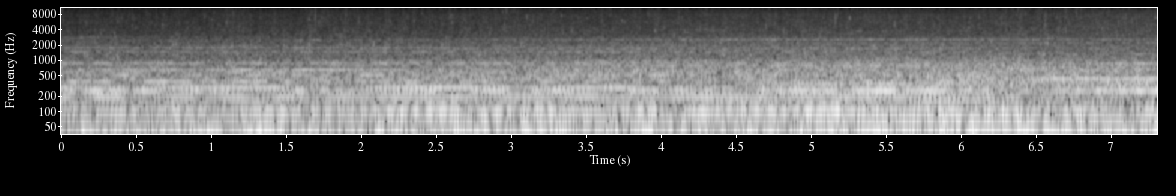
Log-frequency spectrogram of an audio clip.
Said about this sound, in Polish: Zbliż się do tej płynącej wody, do tego strumienia. Idąc wzdłuż jego biegu, dochodzisz do wodospadu ciepłej wody.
